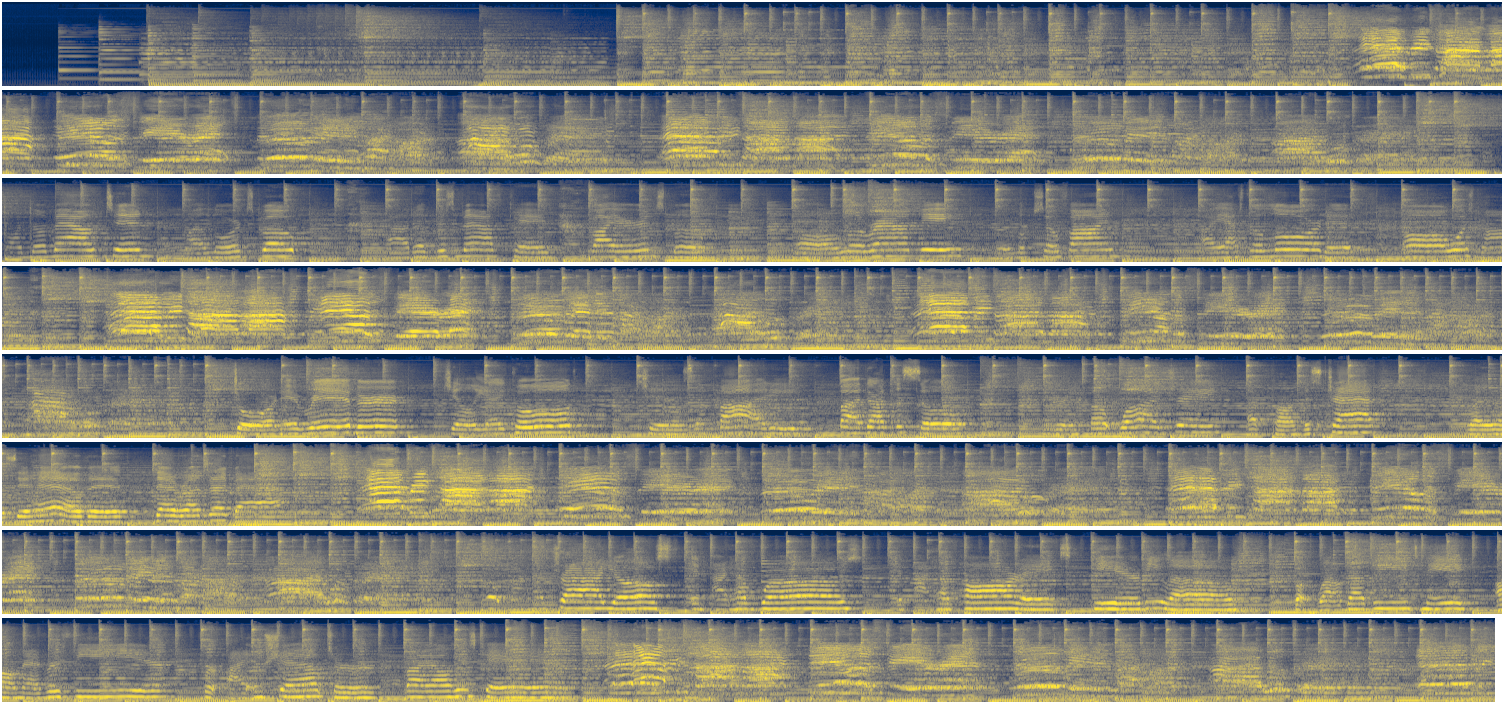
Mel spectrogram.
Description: Sunday Morning Music
God's Kids Choir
